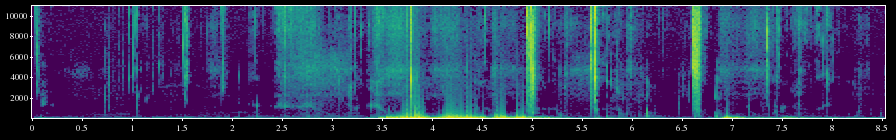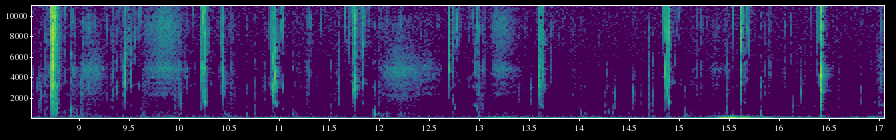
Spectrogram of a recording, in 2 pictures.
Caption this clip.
gross chewing salivating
